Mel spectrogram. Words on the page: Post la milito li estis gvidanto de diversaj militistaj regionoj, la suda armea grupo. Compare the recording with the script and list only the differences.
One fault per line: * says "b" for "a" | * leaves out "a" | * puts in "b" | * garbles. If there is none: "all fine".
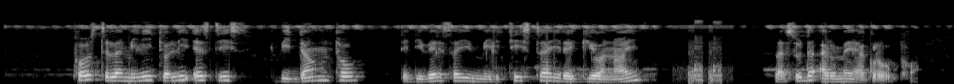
all fine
